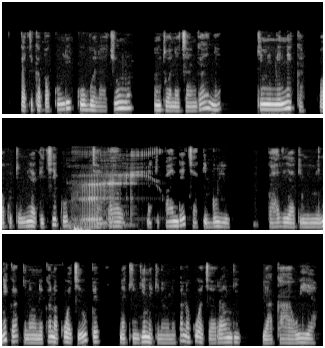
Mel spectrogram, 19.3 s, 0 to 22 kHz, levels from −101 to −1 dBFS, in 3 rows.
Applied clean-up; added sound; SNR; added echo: classical method spectral subtraction.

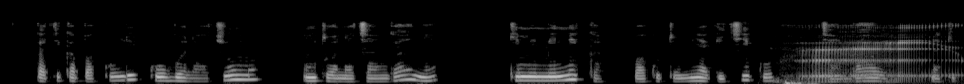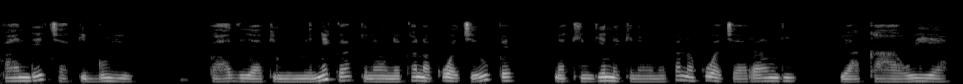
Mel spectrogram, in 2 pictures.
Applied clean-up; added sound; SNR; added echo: none; Burping, eructation; 5 dB; none.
